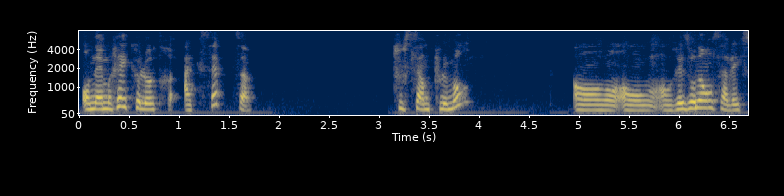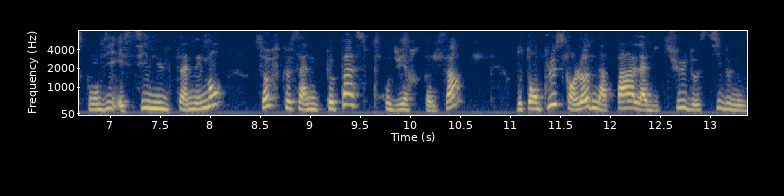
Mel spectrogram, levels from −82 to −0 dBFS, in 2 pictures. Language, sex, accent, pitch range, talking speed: French, female, French, 195-260 Hz, 160 wpm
